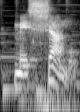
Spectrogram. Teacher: In Argentina and Uruguay, the letters double L and Y are pronounced like the English sound sh, while in other countries it generally sounds like the English Y.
